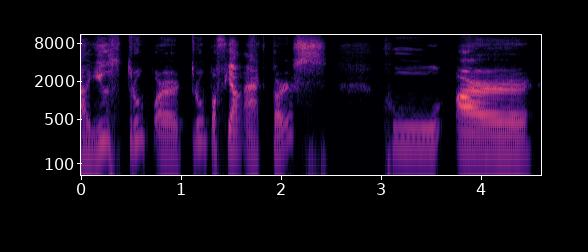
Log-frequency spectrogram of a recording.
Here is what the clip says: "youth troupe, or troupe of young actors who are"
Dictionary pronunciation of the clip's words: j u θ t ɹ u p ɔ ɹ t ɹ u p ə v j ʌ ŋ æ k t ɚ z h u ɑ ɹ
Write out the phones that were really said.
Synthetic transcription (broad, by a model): j u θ t ɹ u p ɔ ɹ t ɹ u p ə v j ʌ ŋ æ k t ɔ s h u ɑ ɹ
